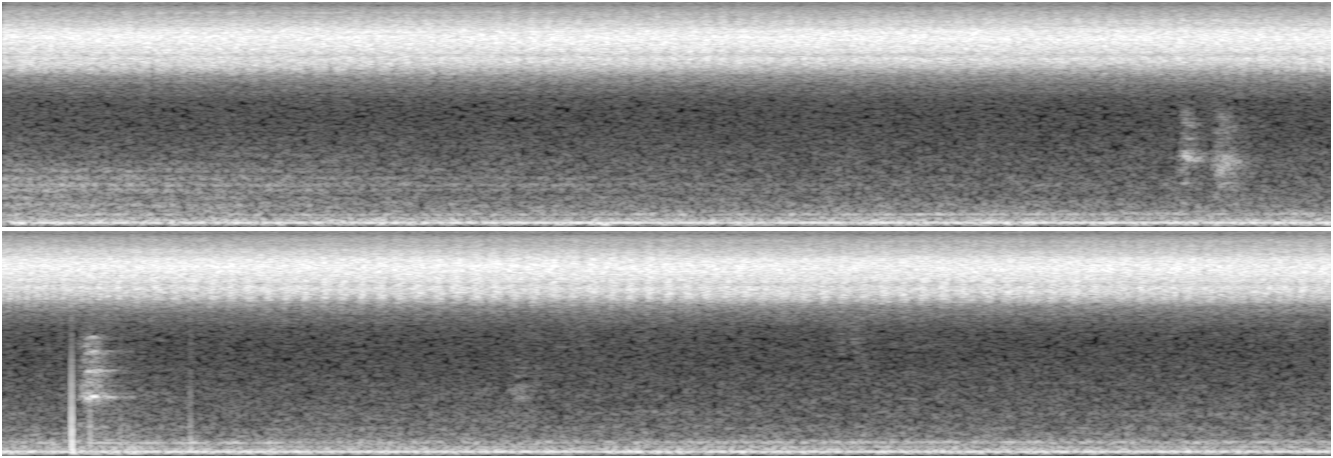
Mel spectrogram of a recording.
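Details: An olive grove near Edremit and Güre, Turkey, rings with a tree cricket chorus, named as Acheta assimilis. It is a steady, very high, hissing trill with no pauses, and a few faint brief clicks sound partway through.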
